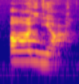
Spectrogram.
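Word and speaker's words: Áine: irish and her name this see that it's pronounced anya okay gaelic is like intriguing af to me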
